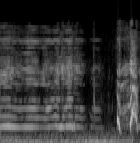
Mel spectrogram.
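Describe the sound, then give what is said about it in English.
A talking mask toy's electronic growl, worn by a woman in her car, drones as a long, wavering wail over a low car-engine rumble, then breaks off, followed by short, rising vocal bursts like laughter. “It was a mask. Yeah. Yeah. Right. Chewbacca mask.”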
